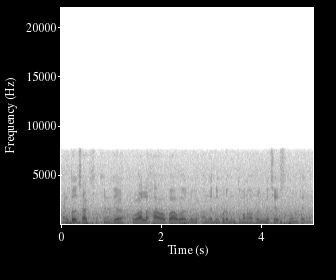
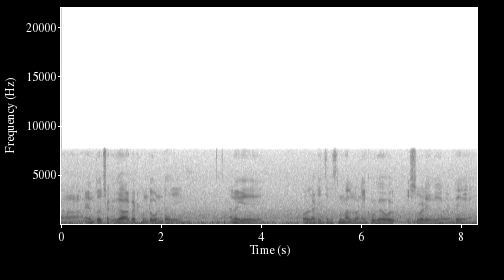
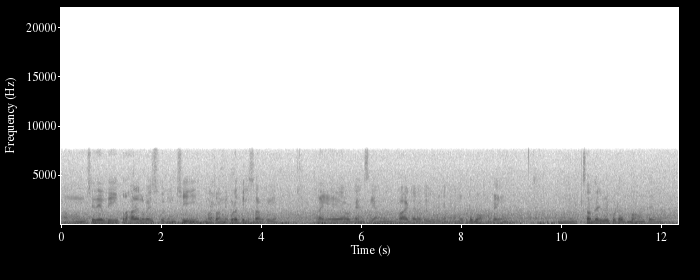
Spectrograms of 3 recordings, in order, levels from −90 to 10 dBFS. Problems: constant background noise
